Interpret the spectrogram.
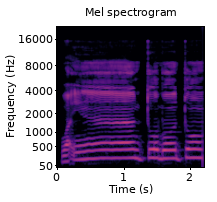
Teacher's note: ساکن کے ساتھ ملانا ہے، نون ساکن میں غنہ کریں گے، تا کو با کے ساتھ ملانا ہے، با حرف قلقلہ میں سے قلقلہ کریں گے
